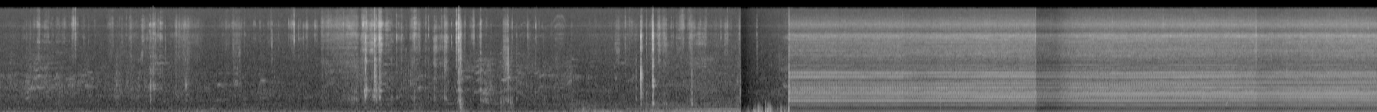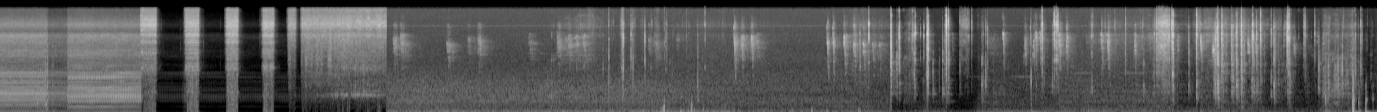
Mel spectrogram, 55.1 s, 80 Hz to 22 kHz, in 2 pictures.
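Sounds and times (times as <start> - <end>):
mechanical hum: 5.2 - 32.9
compressed air hissing from blow gun: 30.4 - 35.3
metal tools clicking: 44.7 - 47.4, 48.1 - 54.0.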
